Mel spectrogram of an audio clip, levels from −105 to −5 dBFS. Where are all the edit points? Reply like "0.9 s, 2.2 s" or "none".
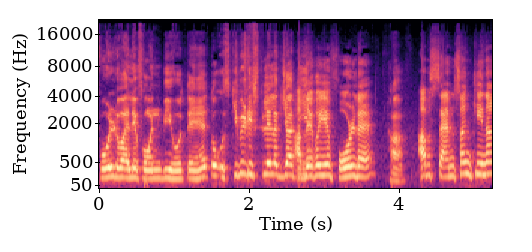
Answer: none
